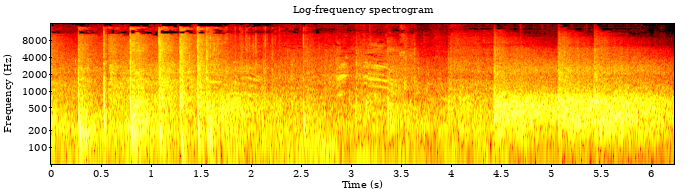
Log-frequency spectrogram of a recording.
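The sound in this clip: Firecrackers and blank pistols go off during New Year's Eve riots: several sharp, loud bangs in quick succession at the start, then a dense, steady roar of noise with voices throughout.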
